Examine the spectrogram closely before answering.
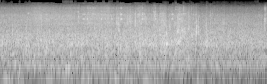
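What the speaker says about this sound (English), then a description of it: "Oh, there we are, there's a stream here." A small mountain stream on Errigal in County Donegal rushes and babbles steadily close by, a continuous watery hiss with no voices.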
